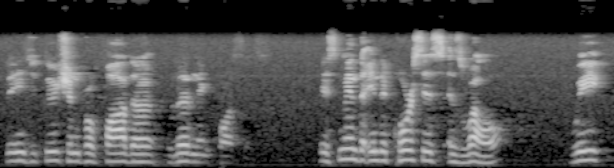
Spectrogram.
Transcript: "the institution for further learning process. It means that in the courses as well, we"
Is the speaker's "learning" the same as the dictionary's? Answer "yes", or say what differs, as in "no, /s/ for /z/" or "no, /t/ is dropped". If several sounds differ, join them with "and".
yes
